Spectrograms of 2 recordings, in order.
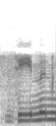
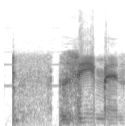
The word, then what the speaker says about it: Zeeman: Integrity Science, we believe that's Zeeman Crater. Oh, I floated away from the speaker. Say it again, please. We believe that that is Zeeman Crater. Zeeman.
